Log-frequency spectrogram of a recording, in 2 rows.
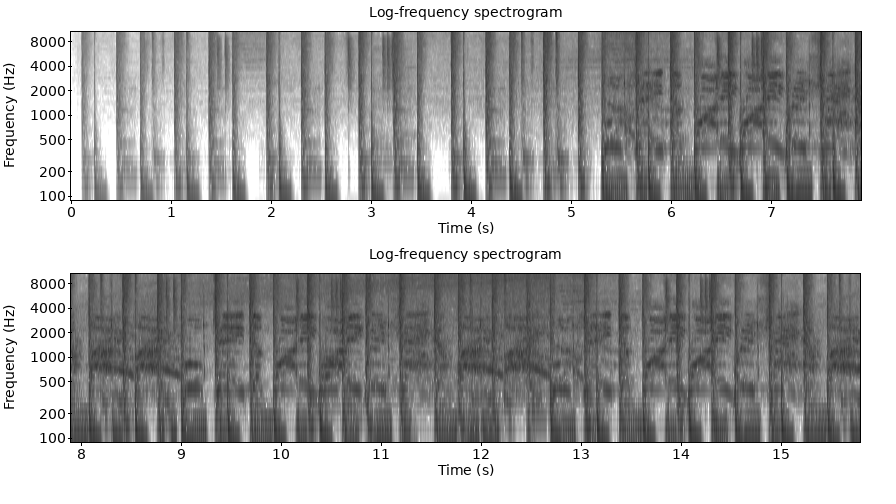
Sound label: Afro Club Hype Edit 130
